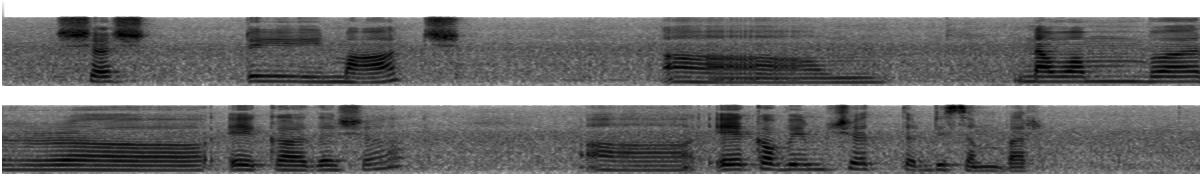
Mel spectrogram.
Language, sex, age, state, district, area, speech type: Sanskrit, female, 45-60, Karnataka, Mysore, urban, spontaneous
